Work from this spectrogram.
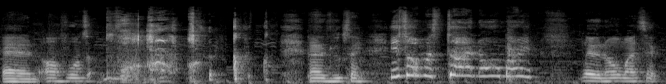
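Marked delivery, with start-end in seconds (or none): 1.0-3.0 long choking cough; imitated winded villain; impact splutter. Imitates villain slammed into ground. 3.9-5.4 very high, strained mock shout; acted-out young hero yell; urgent battle call. Izuku calls to partner mid-fight.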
